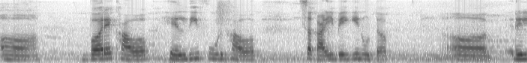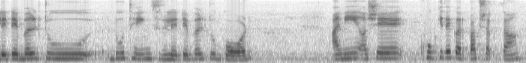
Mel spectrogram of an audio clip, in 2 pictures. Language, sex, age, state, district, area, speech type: Goan Konkani, female, 30-45, Goa, Salcete, urban, spontaneous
